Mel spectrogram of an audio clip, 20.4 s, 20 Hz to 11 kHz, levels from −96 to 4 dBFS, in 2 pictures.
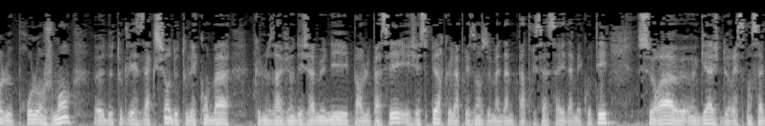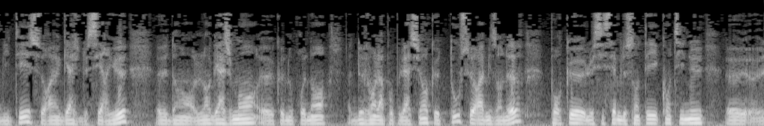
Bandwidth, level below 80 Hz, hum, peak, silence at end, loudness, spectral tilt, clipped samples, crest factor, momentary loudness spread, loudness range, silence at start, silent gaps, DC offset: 8 kHz; -28 dBFS; none; 0 dBFS; 0 s; -14 LUFS; -7 dB/octave; under 0.1%; 14 dB; 9 LU; 3 LU; 0 s; none; under 0.1%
